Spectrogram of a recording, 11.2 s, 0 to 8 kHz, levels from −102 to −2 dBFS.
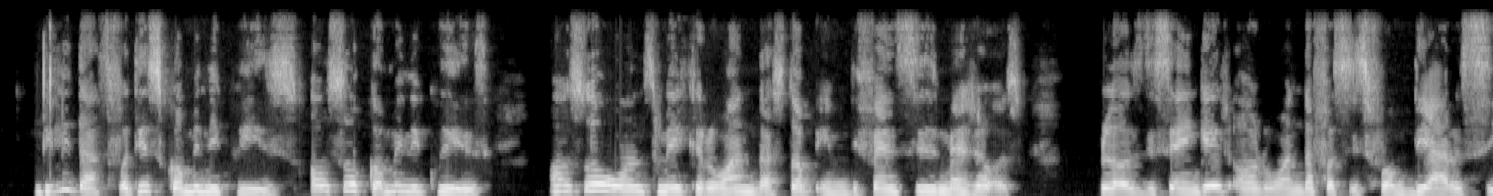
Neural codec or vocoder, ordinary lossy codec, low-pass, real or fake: none; none; 7.2 kHz; real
